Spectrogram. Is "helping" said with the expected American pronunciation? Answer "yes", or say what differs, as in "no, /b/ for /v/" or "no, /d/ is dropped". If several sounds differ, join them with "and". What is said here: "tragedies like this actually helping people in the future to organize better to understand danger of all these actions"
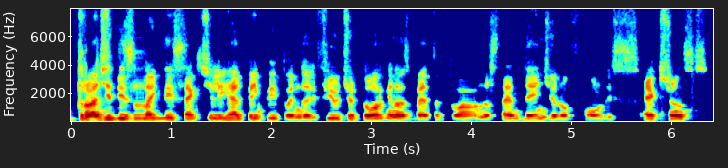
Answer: yes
